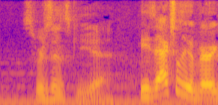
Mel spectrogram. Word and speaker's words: Swierczynski: Yes, I cannot pronounce his name. Swizerinsky? Swierczynski, yeah.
